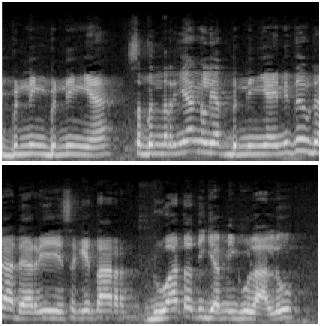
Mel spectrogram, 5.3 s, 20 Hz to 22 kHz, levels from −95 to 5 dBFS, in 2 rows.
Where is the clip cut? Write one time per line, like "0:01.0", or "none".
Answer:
0:00.9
